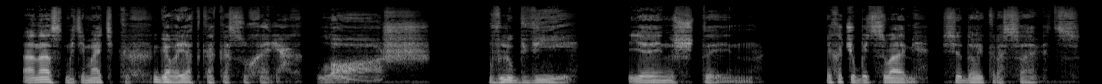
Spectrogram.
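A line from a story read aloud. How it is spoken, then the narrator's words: Continuous whisper. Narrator (Russian): Она все время шептала ему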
